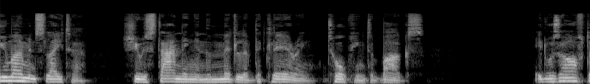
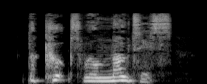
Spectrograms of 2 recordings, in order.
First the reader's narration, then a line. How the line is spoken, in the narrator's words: said Keaty nervously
